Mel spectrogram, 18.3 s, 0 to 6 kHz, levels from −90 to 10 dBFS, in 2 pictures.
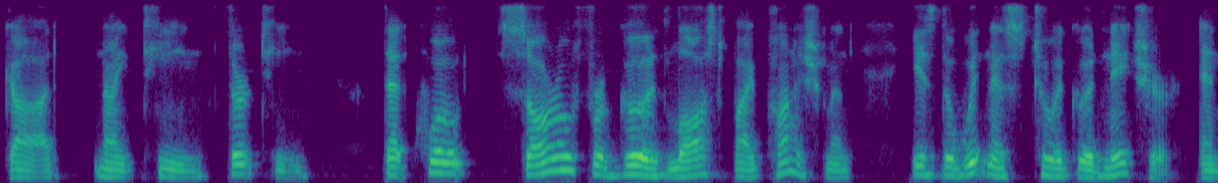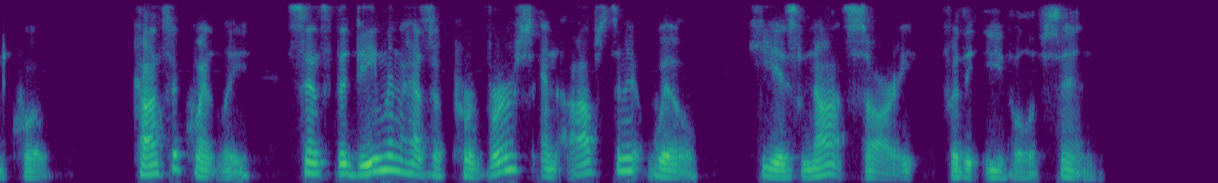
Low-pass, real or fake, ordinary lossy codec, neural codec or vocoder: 5.4 kHz; fake; Opus, 24 kbps; codec, 16 kHz, 8 kbps, FunCodec, trained on LibriTTS, 25 frames a second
